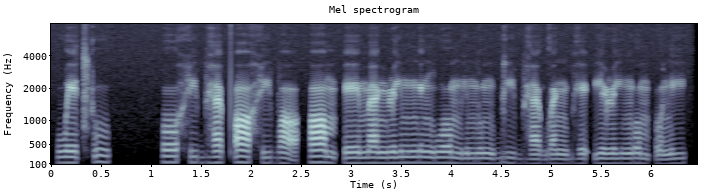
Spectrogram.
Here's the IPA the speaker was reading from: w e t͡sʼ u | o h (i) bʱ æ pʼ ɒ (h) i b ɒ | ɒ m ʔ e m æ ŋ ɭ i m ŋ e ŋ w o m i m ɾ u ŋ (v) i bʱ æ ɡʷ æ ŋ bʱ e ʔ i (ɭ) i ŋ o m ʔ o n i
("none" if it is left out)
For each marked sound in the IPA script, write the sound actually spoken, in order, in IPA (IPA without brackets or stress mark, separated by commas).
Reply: i, h, b, ɭ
